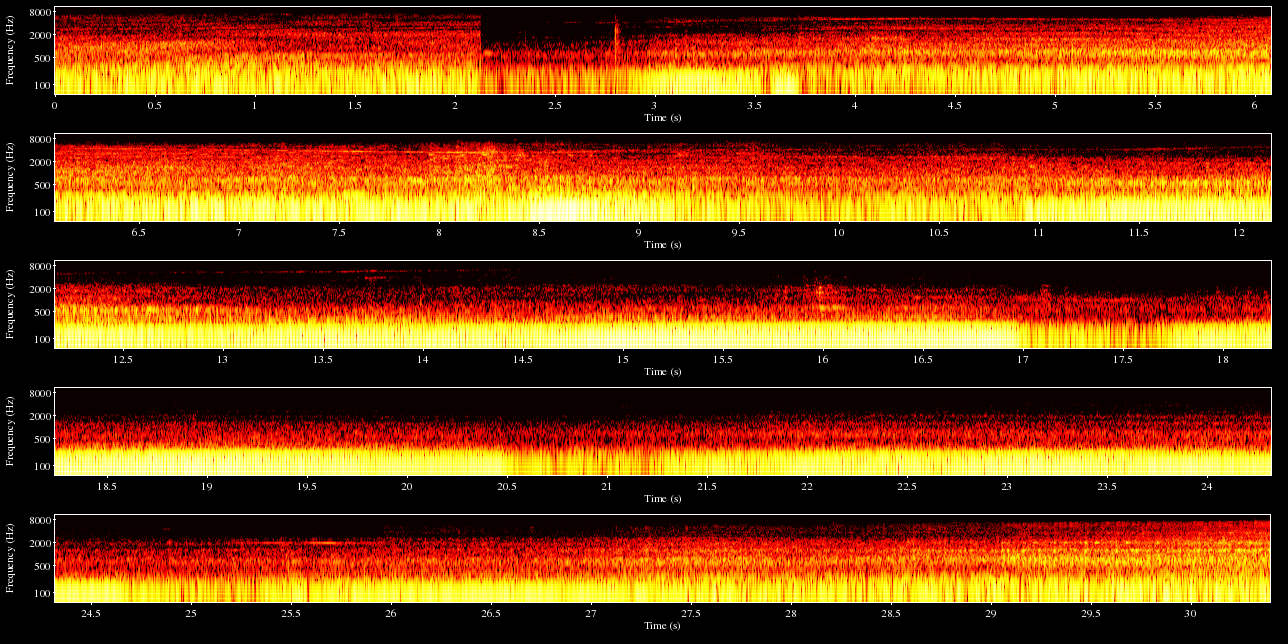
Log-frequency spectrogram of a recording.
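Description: Heavy diesel semi-truck engines on a road. One truck pulls away through several gears, its low engine note holding steady and then breaking off at each shift, about three times in the middle of the stretch.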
